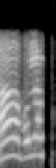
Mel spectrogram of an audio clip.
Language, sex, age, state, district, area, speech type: Marathi, female, 18-30, Maharashtra, Washim, rural, conversation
